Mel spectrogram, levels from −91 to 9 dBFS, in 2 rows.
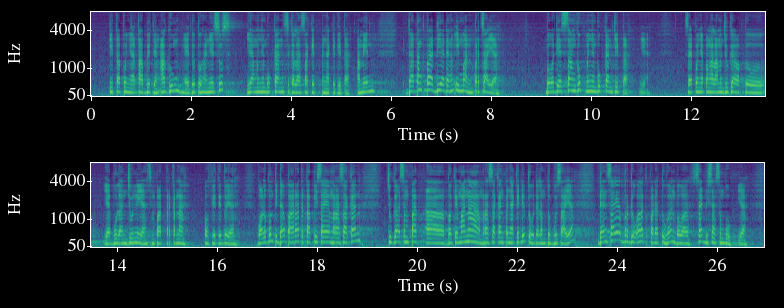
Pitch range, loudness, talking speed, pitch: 145-185 Hz, -20 LUFS, 150 wpm, 160 Hz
